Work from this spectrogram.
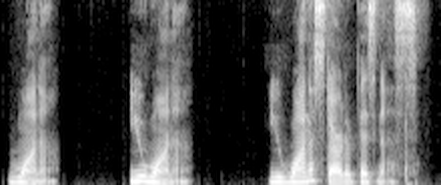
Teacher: We link the two words together and drop the t completely so it sounds just like wanna.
